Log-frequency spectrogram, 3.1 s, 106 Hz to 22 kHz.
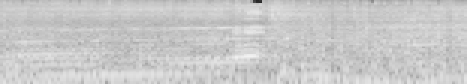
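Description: A Ferrari 365 GTC/4 four-cam engine runs and revs up briefly, rumbling loudly and close, while someone talks over it.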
